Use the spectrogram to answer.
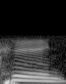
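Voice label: "kyun4", Cantonese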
